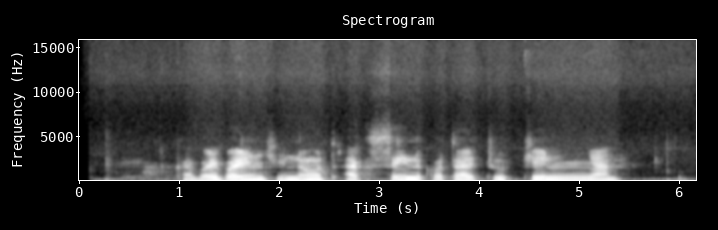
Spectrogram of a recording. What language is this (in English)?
Kalenjin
